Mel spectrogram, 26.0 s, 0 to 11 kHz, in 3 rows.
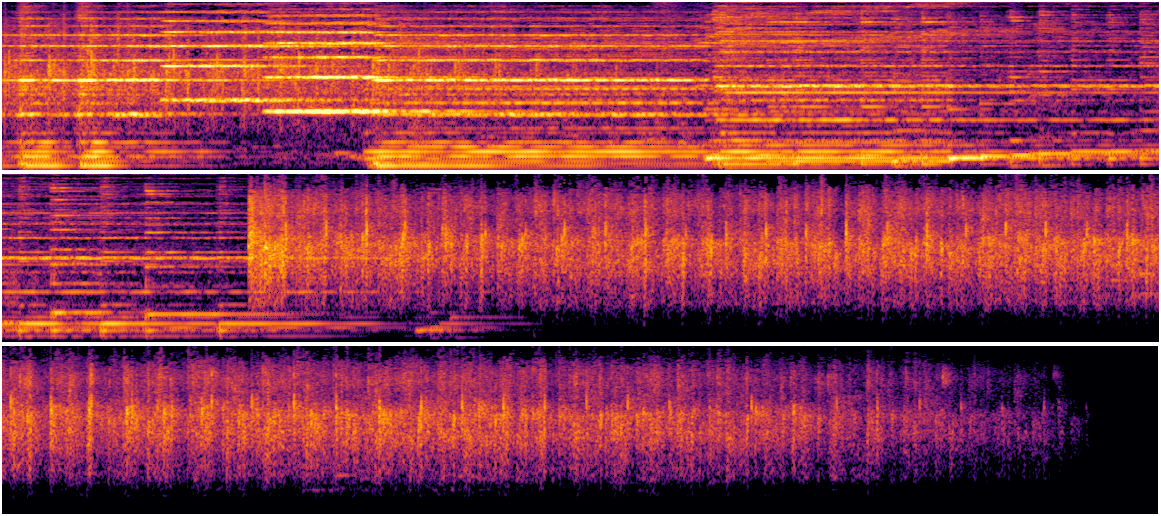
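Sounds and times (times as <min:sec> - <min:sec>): audience applauding: 0:00.0 - 0:07.0, 0:07.7 - 0:25.5
backing music held notes: 0:00.0 - 0:12.4.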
